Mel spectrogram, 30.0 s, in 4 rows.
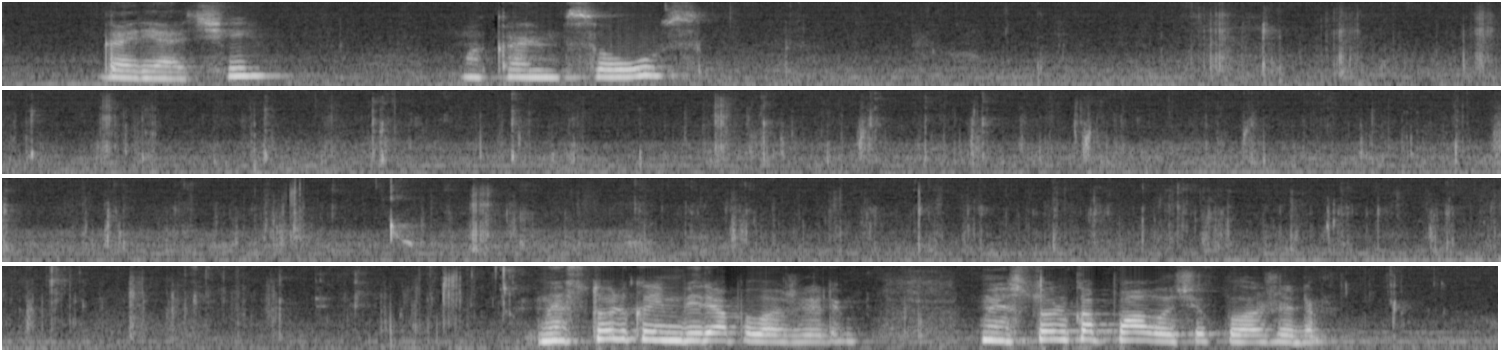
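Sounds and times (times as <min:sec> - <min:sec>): wet chewing crunches: 0:05.0 - 0:25.2, 0:29.2 - 0:29.8.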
